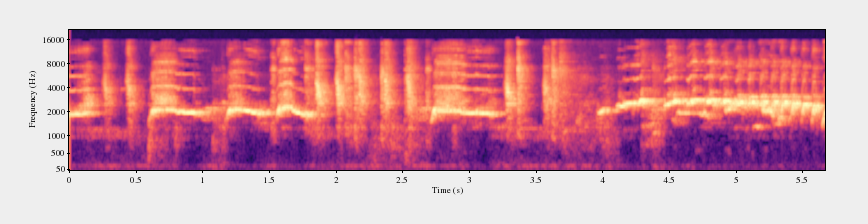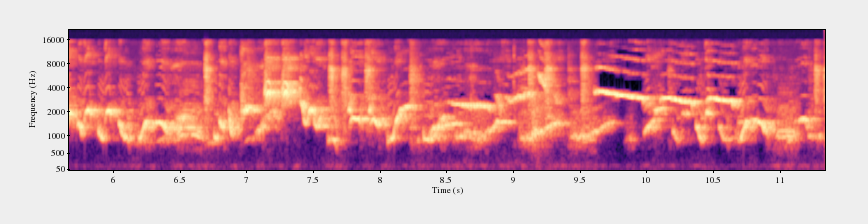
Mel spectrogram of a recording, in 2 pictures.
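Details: White-rumped shama song intended to get a quiet bird singing: opening sharp clicks and short whistles give way to a long unbroken stream of warbled, chattering and trilled notes sweeping up and down.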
